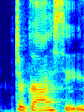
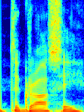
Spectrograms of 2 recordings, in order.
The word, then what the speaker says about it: Degrassi: Toronto with Degrassi yeah that's how you say it Degrassi yeah Degrassi Degrassi you're not saying it we're saying the same way Degrassi garage speaker Degrassi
